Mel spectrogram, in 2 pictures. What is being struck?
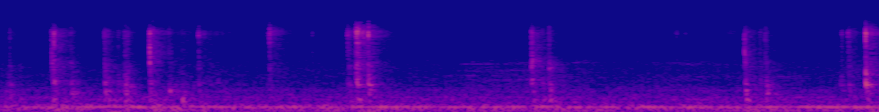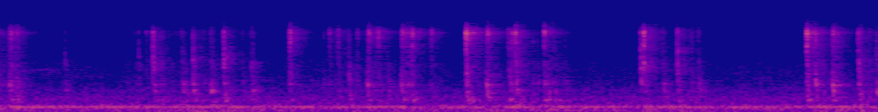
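Plastic membrane computer keyboard.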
